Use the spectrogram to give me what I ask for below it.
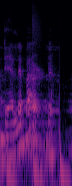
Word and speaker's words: Delibird: A Delibird. So I have been told it's pronounced Delibird. Because it's like delivered, but that sounds stupid and I hate it. I like Delibird better, because it delivers deli.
